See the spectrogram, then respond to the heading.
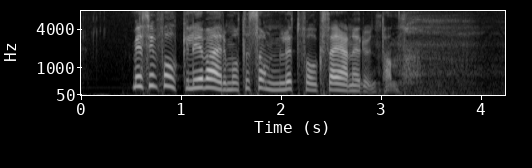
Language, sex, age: Norwegian, female, 29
